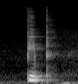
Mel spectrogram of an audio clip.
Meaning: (noun) a peep, a squeak; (interjection) 1. squeak, peep 2. peep (euphemism for a profanity); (adjective) clipping of piepjong; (verb) inflection of piepen: first-person singular present indicative
- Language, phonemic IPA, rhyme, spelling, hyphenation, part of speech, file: Dutch, /pip/, -ip, piep, piep, noun / interjection / adjective / verb, Nl-piep.ogg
